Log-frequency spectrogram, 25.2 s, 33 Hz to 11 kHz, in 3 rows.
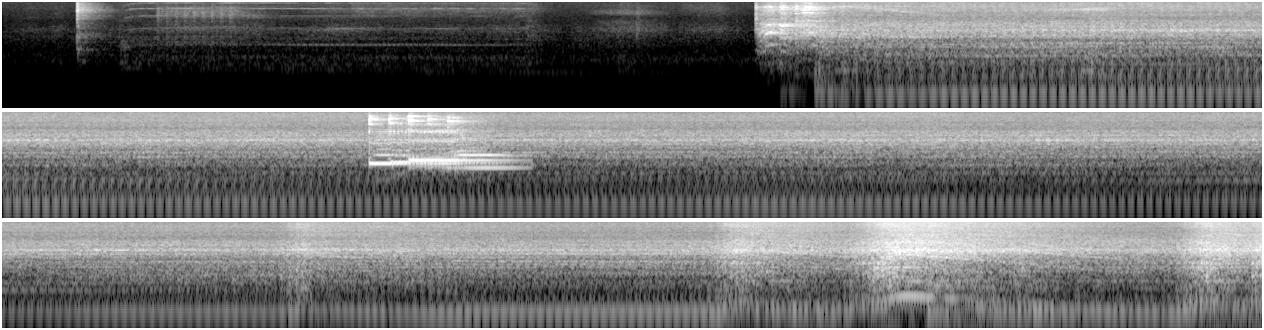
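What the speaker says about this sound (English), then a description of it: "this is a sound clip for it with the stock exhaust system" A 2013 Kawasaki Ninja EX300 Special Edition motorcycle with stock exhaust starts up and idles with a steady buzzing drone, broken by a few short throttle blips, close and fairly loud.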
